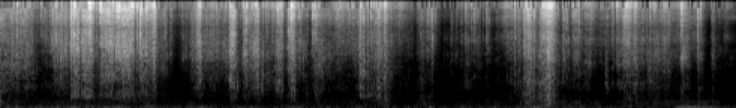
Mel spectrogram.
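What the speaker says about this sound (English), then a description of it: "then tear some of this" Paper tears and crinkles from an altered composition book, close and repeated in uneven bursts of ripping and crumpling with no talk.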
